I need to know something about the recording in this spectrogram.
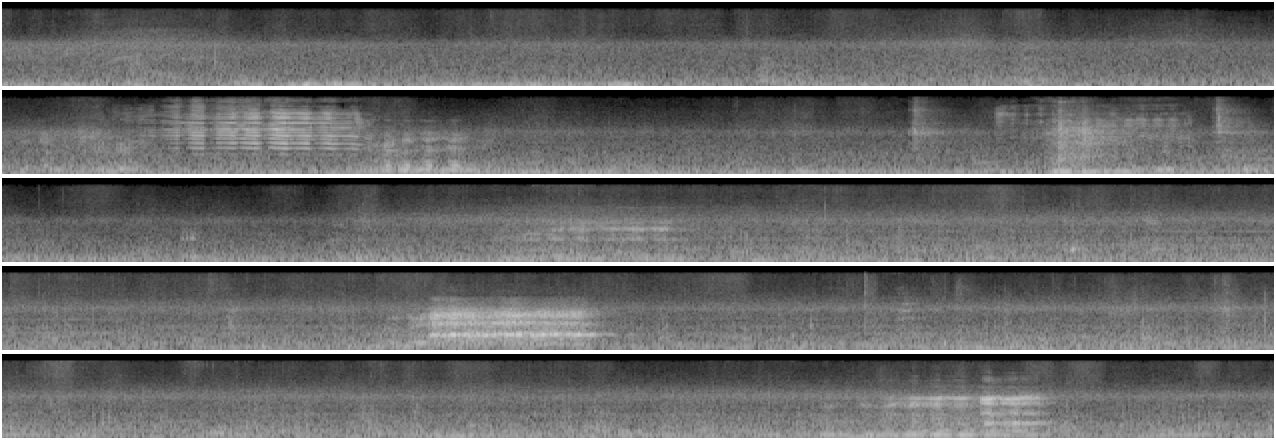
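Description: Sheep munch on hay.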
